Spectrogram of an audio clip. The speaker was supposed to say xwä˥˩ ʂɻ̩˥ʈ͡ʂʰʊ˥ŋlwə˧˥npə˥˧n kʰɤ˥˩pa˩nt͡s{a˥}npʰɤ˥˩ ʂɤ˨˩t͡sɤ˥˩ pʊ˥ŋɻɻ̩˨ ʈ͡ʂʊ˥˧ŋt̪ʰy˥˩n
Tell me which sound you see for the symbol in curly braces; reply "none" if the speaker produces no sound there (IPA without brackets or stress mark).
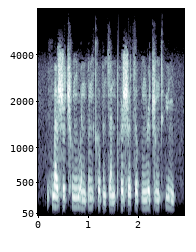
a˧˥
